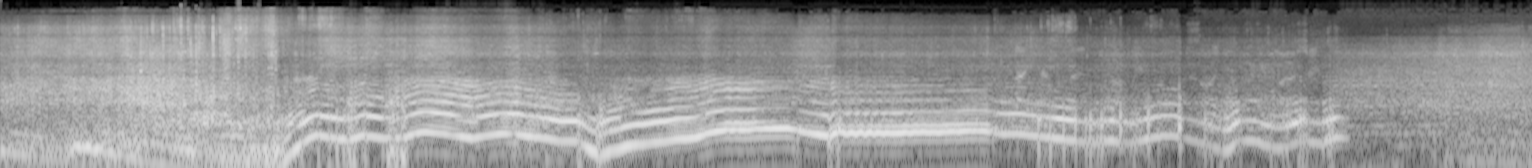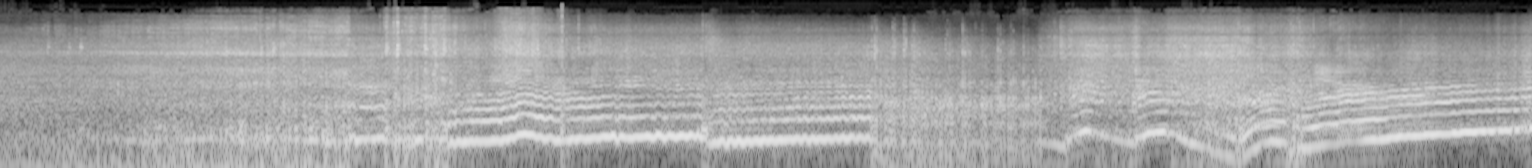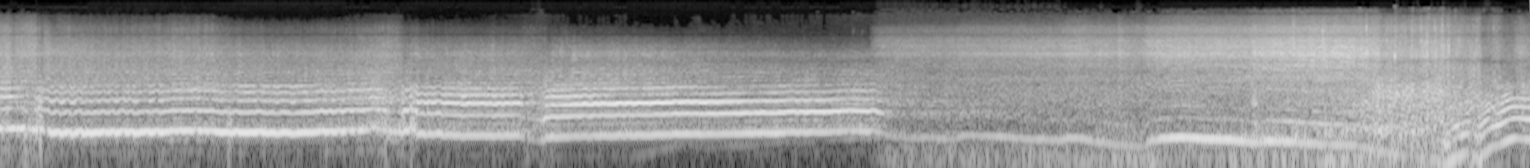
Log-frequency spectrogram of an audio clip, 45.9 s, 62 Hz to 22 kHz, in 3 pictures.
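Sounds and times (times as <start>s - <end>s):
rally car engine revving: 0.0s - 45.9s.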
